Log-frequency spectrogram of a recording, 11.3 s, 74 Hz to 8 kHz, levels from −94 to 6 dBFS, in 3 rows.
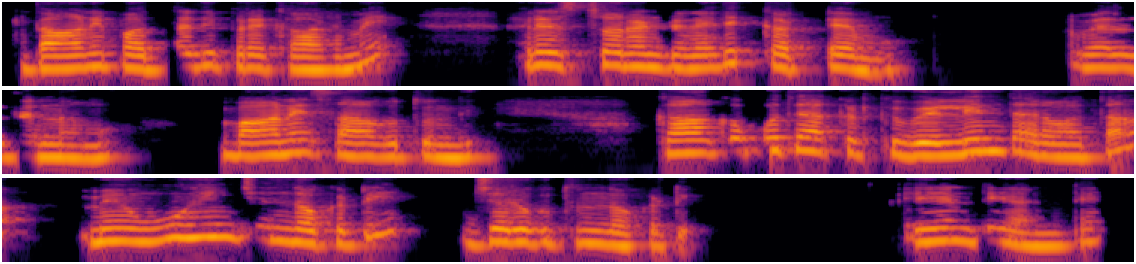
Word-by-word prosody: దాని 205 Hz, +3 st, +5 dB
పద్ధతి 225 Hz, +4 st, -1 dB
ప్రకారమే 195 Hz, 0 st, +1 dB, 0.5 s
రెస్టారెంట్ 230 Hz, -3 st, +2 dB
అనేది 220 Hz, +7 st, 0 dB
కట్టాము. 205 Hz, -4 st, 0 dB, 0.7 s
వెళ్తున్నాము. 195 Hz, -3 st, -1 dB, 0.4 s
బానే 225 Hz, +4 st, +6 dB
సాగుతుంది. 200 Hz, -1 st, +1 dB, 0.7 s
కాకపోతే, 275 Hz, +4 st, +2 dB
అక్కడికి 245 Hz, -3 st, -5 dB
వెళ్ళిన 245 Hz, +6 st, +4 dB
తర్వాత 195 Hz, -3 st, 0 dB, 0.4 s
మేము 240 Hz, 0 st, +2 dB
ఊహించిందొకటి, 270 Hz, -, 0 dB, 0.4 s
జరుగుతుందొకటి. 215 Hz, -5 st, -1 dB, 0.8 s
ఏంటి 245 Hz, 0 st, -2 dB
అంటే 185 Hz, +5 st, -2 dB
215 Hz, 95 wpm, -23 LUFS, 200-245 Hz, 0.8 s, బానే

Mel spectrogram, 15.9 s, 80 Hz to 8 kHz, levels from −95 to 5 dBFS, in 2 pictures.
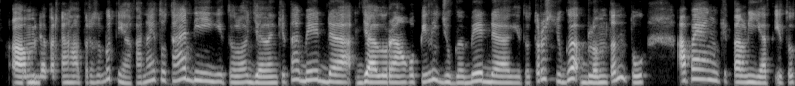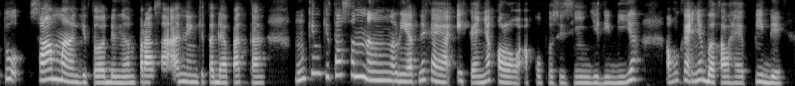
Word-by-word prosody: mmm, 210 Hz, -1 st, +6 dB
mendapatkan 210 Hz, 0 st, -3 dB
hal 215 Hz, -, -3 dB
tersebut, 220 Hz, +9 st, -8 dB
ya 210 Hz, -, -3 dB
karena 225 Hz, +7 st, -4 dB
itu 295 Hz, -1 st, -6 dB
tadi 285 Hz, 0 st, -1 dB, 0.2 s
gitu 220 Hz, -, -12 dB
loh, 220 Hz, -, -3 dB
jalan 210 Hz, -1 st, -1 dB
kita 275 Hz, +5 st, -4 dB
beda, 245 Hz, -6 st, +1 dB
jalur 220 Hz, +1 st, +4 dB
yang 215 Hz, 0 st, +2 dB
aku 230 Hz, -, -5 dB
pilih 255 Hz, +6 st, -3 dB
juga 215 Hz, -2 st, -3 dB
beda 225 Hz, -2 st, +1 dB
gitu, 205 Hz, -1 st, -9 dB
terus 330 Hz, 0 st, -2 dB
juga 250 Hz, +6 st, +2 dB
belum 215 Hz, 0 st, 0 dB
tentu, 270 Hz, -, -1 dB, 0.4 s
apa 275 Hz, +5 st, +4 dB
yang 315 Hz, -4 st, 0 dB
kita 245 Hz, -3 st, 0 dB
lihat 205 Hz, -2 st, -1 dB
itu 210 Hz, +1 st, -4 dB
tuh, 335 Hz, -, -4 dB
sama 295 Hz, -, +6 dB
gitu 215 Hz, -1 st, -1 dB
dengan 210 Hz, 0 st, -1 dB
perasaan 220 Hz, 0 st, +4 dB
yang 230 Hz, -, -2 dB
kita 225 Hz, -1 st, -3 dB
dapatkan. 210 Hz, 0 st, +1 dB, 0.3 s
Mungkin 335 Hz, -, -3 dB
kita 460 Hz, +3 st, 0 dB
seneng 305 Hz, -11 st, +2 dB
ngeliatnya 250 Hz, +4 st, +1 dB
kayak, 240 Hz, -6 st, +2 dB
"Ih 270 Hz, -, -3 dB
kayaknya 215 Hz, +7 st, +1 dB
kalau 215 Hz, -6 st, +2 dB
aku 210 Hz, -, -6 dB
posisinya 205 Hz, 0 st, -6 dB
jadi 200 Hz, 0 st, -4 dB
dia, 205 Hz, +10 st, -1 dB, 0.3 s
aku 275 Hz, -, -4 dB
kayaknya 280 Hz, +1 st, +6 dB
bakal 210 Hz, -1 st, +2 dB
happy 205 Hz, +3 st, -3 dB
deh, 205 Hz, -2 st, -1 dB
225 Hz, 205 wpm, -24 LUFS, 210-280 Hz, 0.4 s, mmm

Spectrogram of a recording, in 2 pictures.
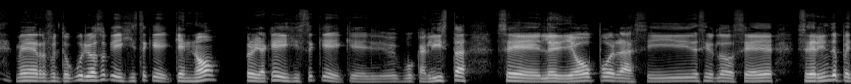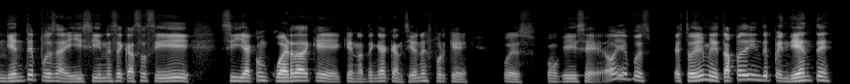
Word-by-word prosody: me 170 Hz, +2 st, +3 dB
resultó 160 Hz, -2 st, -5 dB
curioso 200 Hz, +1 st, +1 dB
que 210 Hz, -, -2 dB
dijiste 165 Hz, +3 st, -1 dB
que 160 Hz, -8 st, -1 dB
que 165 Hz, 0 st, +3 dB
no, 190 Hz, +9 st, +2 dB, 0.2 s
pero 170 Hz, -2 st, +1 dB
ya 145 Hz, -1 st, +2 dB
que 195 Hz, -, +2 dB
dijiste 165 Hz, +1 st, -1 dB
que 165 Hz, -, -1 dB
que 130 Hz, -1 st, -9 dB
al 135 Hz, -, -12 dB
vocalista 145 Hz, +6 st, 0 dB, 0.3 s
se 155 Hz, -5 st, +5 dB
le 145 Hz, +1 st, +6 dB
dio, 150 Hz, +5 st, +2 dB
por 175 Hz, -3 st, -1 dB
así 145 Hz, +3 st, -3 dB
decirlo, 160 Hz, -3 st, -3 dB
ser 150 Hz, +3 st, +1 dB, 0.2 s
ser 160 Hz, 0 st, +3 dB
independiente, 170 Hz, +1 st, 0 dB
pues, 170 Hz, -5 st, -5 dB
ahí 140 Hz, -3 st, -1 dB
sí, 155 Hz, +2 st, -3 dB
en 155 Hz, -, -8 dB
ese 165 Hz, +2 st, -3 dB
caso, 150 Hz, +3 st, -3 dB
sí 155 Hz, +1 st, +2 dB, 0.3 s
sí 170 Hz, -, -5 dB
ya 160 Hz, -1 st, +3 dB
concuerda 175 Hz, -1 st, +4 dB
que 150 Hz, -7 st, -1 dB
que 150 Hz, -, -2 dB
no 130 Hz, 0 st, -8 dB
tenga 155 Hz, +2 st, -2 dB
canciones, 150 Hz, +2 st, -4 dB
porque, 140 Hz, -7 st, -6 dB, 0.3 s
pues, 125 Hz, -5 st, -9 dB
como 140 Hz, -1 st, -10 dB
que 140 Hz, -, -6 dB
dice: 140 Hz, 0 st, -4 dB
"Oye, 250 Hz, -, -3 dB
pues, 195 Hz, -7 st, -7 dB, 0.2 s
estoy 170 Hz, +2 st, +1 dB
en 215 Hz, +3 st, +1 dB
mi 200 Hz, -, +2 dB
etapa 165 Hz, +4 st, +2 dB
de 220 Hz, -, +4 dB
independiente, 180 Hz, -3 st, +2 dB
160 Hz, 185 wpm, -22 LUFS, 145-175 Hz, 0.3 s, le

